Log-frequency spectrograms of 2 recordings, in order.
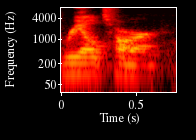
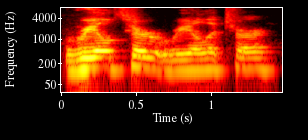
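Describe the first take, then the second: First: "realtor" low and soft, ending in tor; Realtor with clear -tor. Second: "Realtor" with a loose -ter, then real-uh-ter. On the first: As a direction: finish "realtor" on a full -TOR. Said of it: "Oh gosh, it's realtor". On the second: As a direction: slip an uh into "realtor". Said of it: "it's realtor". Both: Shown as a demonstration.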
